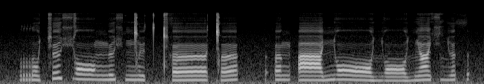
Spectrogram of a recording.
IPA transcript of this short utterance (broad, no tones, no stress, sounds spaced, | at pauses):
r o c ʏ ç ɔː ŋ ʏ ç ŋ͡ǀ y t cʰ œː ǀ œ | ʔ œ ŋ ʔ aː ɲ ɔː ʎ ɔː ʎ ã ç ʎ ʏ θ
